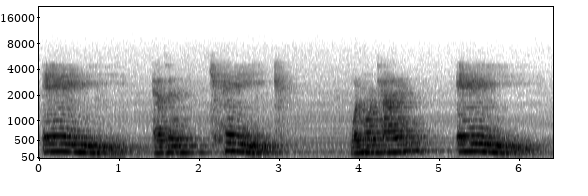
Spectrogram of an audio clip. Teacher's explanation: The first sound is its long sound, and this is a diphthong. Make sure you make the diphthong.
